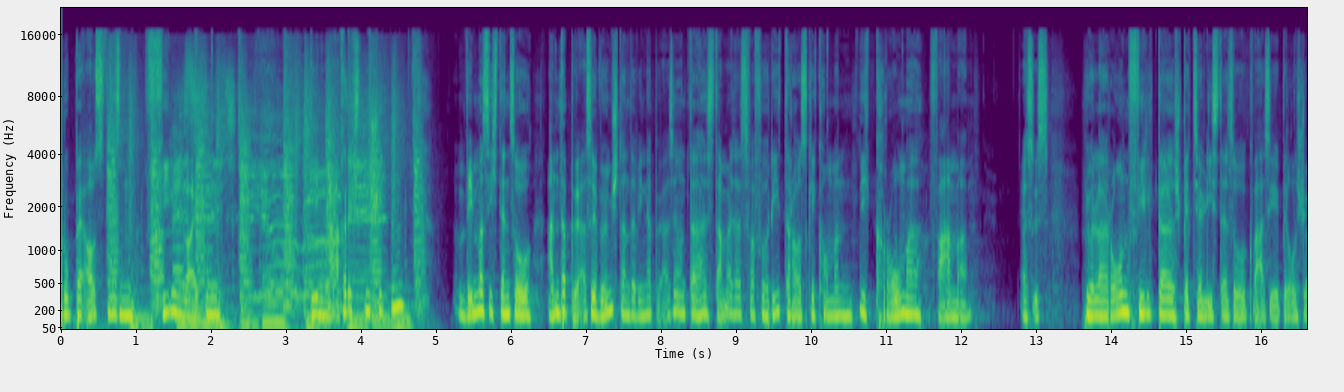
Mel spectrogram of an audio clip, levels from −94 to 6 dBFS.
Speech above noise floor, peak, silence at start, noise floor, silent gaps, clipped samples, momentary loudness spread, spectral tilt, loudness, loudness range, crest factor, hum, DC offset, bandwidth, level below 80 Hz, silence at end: 44 dB; -2 dBFS; 0 s; -59 dBFS; none; under 0.1%; 8 LU; -5.5 dB/octave; -16 LUFS; 4 LU; 14 dB; none; under 0.1%; 17 kHz; -32 dBFS; 0 s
